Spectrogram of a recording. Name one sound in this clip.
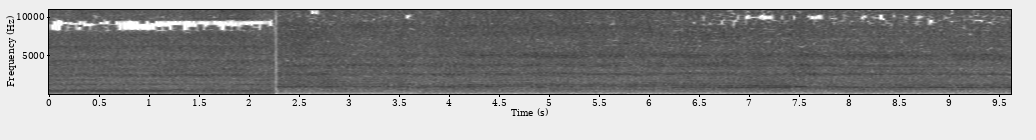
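A hair dryer blows with a steady, loud whine close by.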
